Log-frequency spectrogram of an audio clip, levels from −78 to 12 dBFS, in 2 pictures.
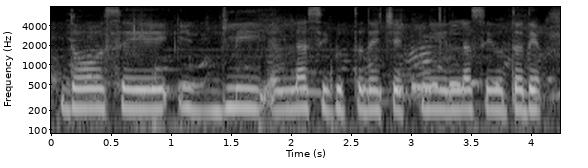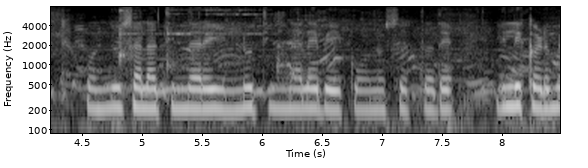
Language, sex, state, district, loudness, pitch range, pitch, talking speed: Kannada, female, Karnataka, Mysore, -19 LUFS, 205-220 Hz, 210 Hz, 115 wpm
